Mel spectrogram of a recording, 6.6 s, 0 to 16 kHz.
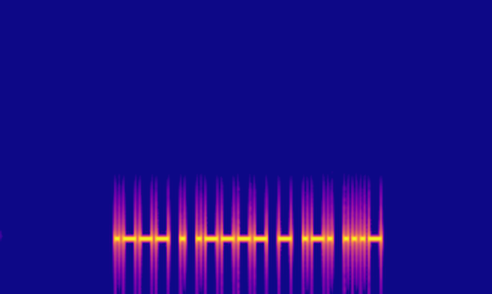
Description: Morse code, heard as a keyed tone, about 22 wpm, 700 Hz. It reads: JE1TRV
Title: Call Signs Repeated 2x - 22wpm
